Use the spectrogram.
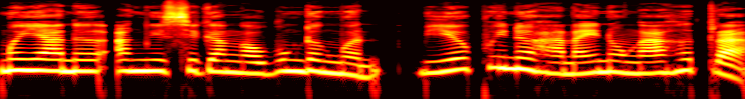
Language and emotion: Bodo, neutral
